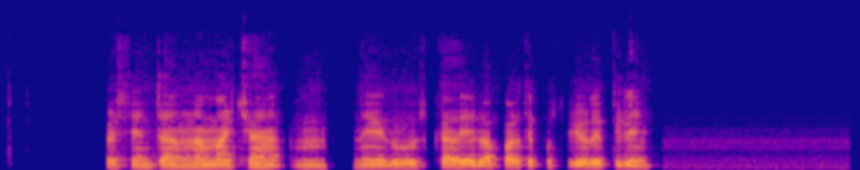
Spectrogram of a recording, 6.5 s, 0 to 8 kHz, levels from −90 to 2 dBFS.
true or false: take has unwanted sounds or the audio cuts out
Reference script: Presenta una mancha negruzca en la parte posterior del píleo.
false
